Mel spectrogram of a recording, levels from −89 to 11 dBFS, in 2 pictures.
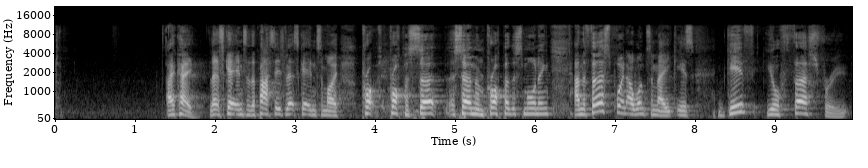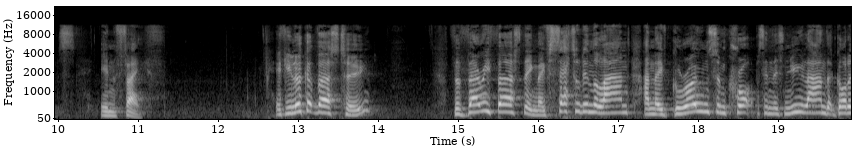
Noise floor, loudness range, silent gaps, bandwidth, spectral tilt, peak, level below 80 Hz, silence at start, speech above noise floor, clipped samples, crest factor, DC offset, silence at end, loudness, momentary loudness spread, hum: -61 dBFS; 5 LU; none; 11.5 kHz; -5 dB/octave; 0 dBFS; -58 dBFS; 1.4 s; 43 dB; under 0.1%; 20 dB; under 0.1%; 0 s; -19 LUFS; 12 LU; none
